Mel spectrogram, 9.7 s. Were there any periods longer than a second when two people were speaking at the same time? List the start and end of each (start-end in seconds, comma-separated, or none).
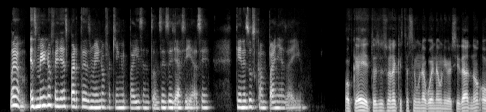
none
